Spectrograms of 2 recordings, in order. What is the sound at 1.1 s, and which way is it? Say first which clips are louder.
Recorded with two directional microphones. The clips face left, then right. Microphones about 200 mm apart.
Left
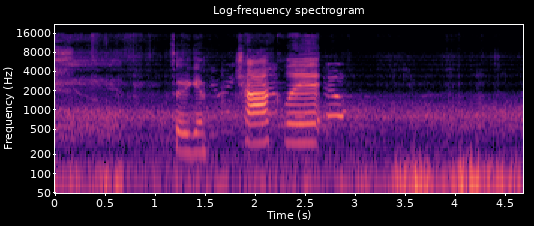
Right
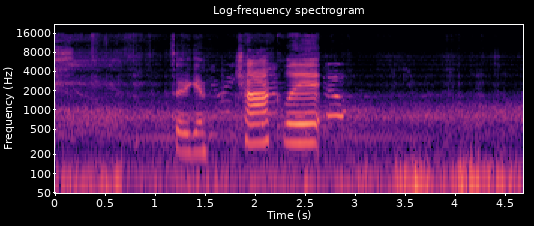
Speech: right 1 dB; 10° right (ahead or behind).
